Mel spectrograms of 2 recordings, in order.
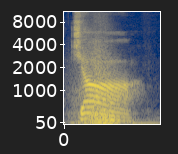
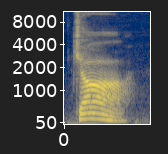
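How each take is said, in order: Both takes have the same delivery.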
